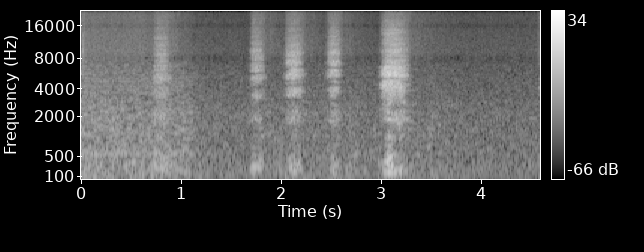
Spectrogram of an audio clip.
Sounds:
Sniff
